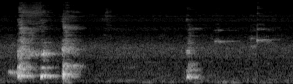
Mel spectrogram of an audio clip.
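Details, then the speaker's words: Simulated nursing demonstration of effective coughing by an 18-year-old woman: after deep breaths, she holds the third breath and then coughs. A quick series of three forceful coughs, then one more, to clear airway secretions. "tarik napas lagi tahan lalu keluarkan yang ketiga Ibu tarik napas tahan lalu batukan"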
